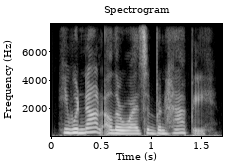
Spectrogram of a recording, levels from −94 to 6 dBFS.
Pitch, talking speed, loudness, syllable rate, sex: 240 Hz, 245 wpm, -14 LUFS, 6.9 syllables/s, female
